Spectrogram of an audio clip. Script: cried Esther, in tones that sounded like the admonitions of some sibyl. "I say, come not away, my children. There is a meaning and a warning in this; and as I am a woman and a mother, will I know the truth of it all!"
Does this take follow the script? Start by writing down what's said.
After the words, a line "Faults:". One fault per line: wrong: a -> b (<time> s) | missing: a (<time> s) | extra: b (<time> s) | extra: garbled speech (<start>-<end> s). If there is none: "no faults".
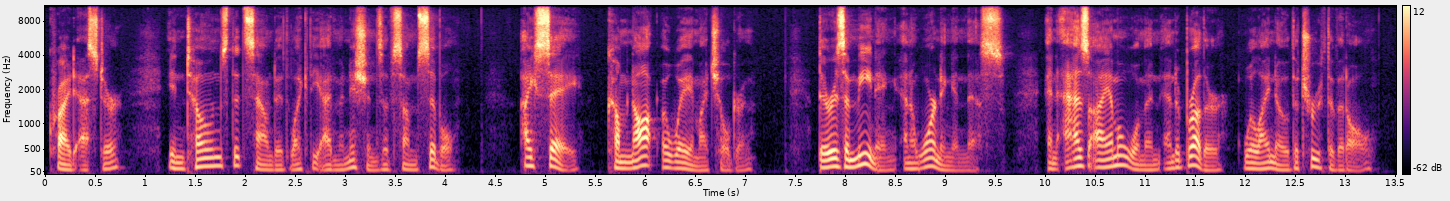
cried Esther, in tones that sounded like the admonitions of some sibyl. "I say, come not away, my children. There is a meaning and a warning in this; and as I am a woman and a brother, will I know the truth of it all!"
Faults:
wrong: mother -> brother (11.4 s)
